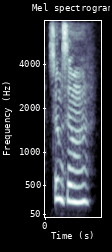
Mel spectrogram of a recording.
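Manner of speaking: loud, high nonsense chirp; Simlish gibberish. Shown as a demonstration. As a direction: echo the made-up syllables high and loud. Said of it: "actual words are gibberish".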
